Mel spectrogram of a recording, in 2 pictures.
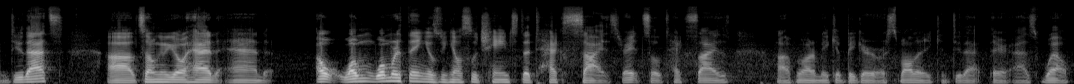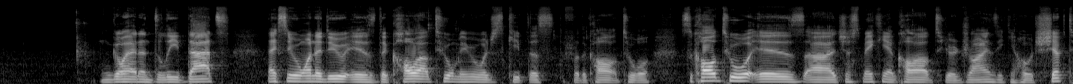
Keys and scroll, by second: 11.5 Delete, 15.2 ctrl+z.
